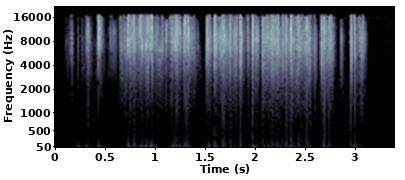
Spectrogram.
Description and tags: Glass marbles being poured back and forth from one hand to another. Grainy, glassy sound. Close miked with Rode NT-5s in X-Y configuration. Trimmed, DC removed, and normalized to -6 dB.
